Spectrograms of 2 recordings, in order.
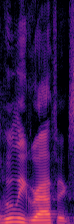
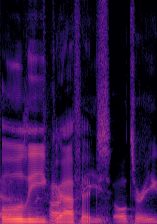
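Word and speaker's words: Hooligraphix: there you go yeah play on uh like uh holographic but it's holy graphic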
